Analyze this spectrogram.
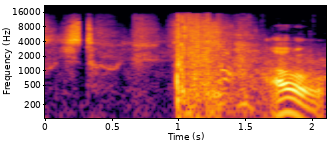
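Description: A single pistol shot bangs.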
